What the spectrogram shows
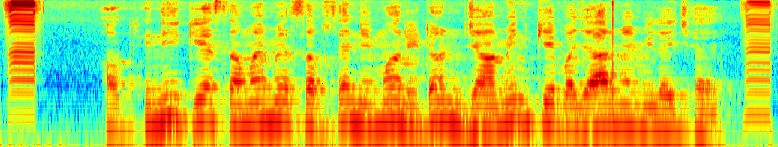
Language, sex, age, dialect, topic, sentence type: Magahi, male, 31-35, Western, banking, statement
